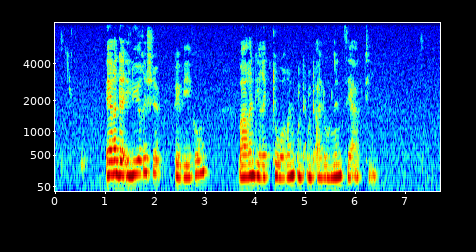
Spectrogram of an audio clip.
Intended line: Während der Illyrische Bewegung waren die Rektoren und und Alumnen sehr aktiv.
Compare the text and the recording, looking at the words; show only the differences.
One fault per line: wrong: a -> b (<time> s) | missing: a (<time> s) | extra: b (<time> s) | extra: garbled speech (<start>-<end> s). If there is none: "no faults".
no faults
